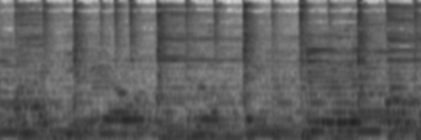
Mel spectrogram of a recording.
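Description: A live Vietnamese song: a woman singing into a microphone over a Yamaha electronic keyboard accompaniment with a steady beat.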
